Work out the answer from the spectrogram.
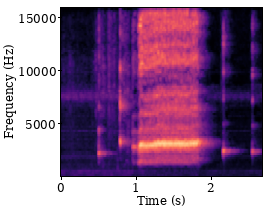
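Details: Ashy drongo with an unusual call: two short chips, then a long harsh buzzing note lasting about a second, followed by two more clipped chips.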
